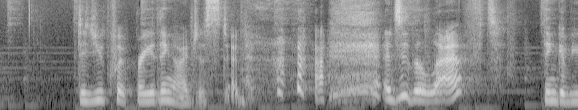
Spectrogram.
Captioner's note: chuckles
